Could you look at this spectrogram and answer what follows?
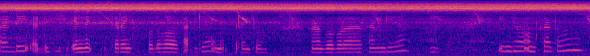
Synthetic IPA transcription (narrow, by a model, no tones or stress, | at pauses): aɖica̰ɖi | ɛnɛc̚ | sɛɾaɲk̪ɔkɔd̪ɔɦɔaka̰t̪̚ɡɛjaɛnɛc̚sɛɾaɲt̪ɔ | aɽ̃ɔɡɔɡɔɽa | kanɡɛja | iɲhɔ̃unkad̪ɔ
